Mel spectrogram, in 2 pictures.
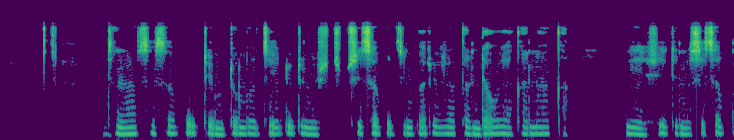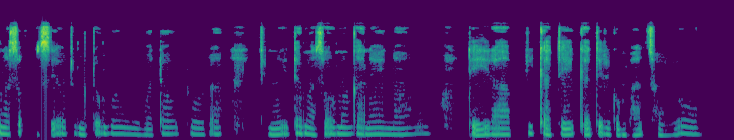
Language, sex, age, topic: Ndau, male, 50+, health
